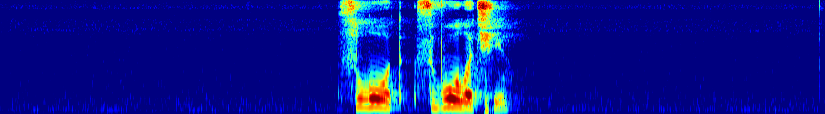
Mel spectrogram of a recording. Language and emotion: Russian, angry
